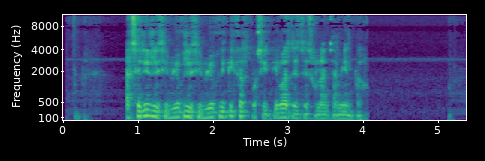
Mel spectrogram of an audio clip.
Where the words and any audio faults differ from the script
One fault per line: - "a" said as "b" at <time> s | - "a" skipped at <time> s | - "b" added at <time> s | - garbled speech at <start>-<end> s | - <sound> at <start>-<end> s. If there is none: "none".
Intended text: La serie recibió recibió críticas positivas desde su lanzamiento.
none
